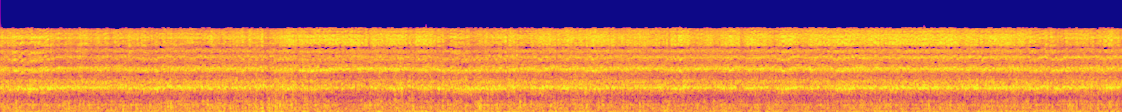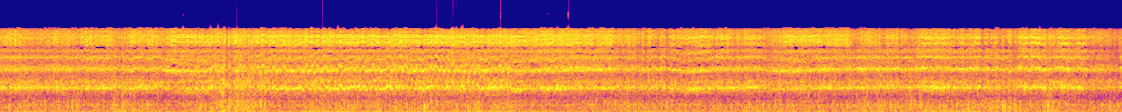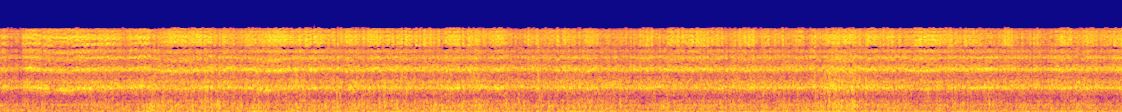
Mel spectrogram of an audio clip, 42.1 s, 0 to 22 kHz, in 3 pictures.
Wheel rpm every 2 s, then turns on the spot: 230, 230, 230, 230, 230, 230, 230, 230, 200, 200, 210, 230, 230, 230, 230, 230, 230, 240, 230, 230, 230.
none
